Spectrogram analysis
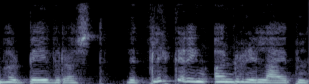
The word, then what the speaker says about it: Bifröst: Pronounce be rust by all means, not by frost, please. And keep the accent on the first syllable as always in Icelandic.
